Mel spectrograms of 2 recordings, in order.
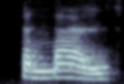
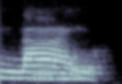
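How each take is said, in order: First: The K at the start is pronounced. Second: The K at the start is silent. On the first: The speaker calls it wrong. "bukan knife ya" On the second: The speaker calls it right. "silent K"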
